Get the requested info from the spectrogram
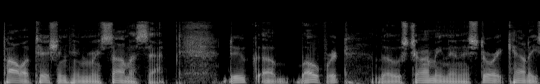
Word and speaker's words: Beaufort: Located on Port Royal Island in the heart of the Sea Islands that stretch from Jacksonville to Charleston, Beaufort, pronounced Beaufort, is the county seat of Beaufort County and is known for its lush low country landscape, antebellum architecture, and genteel southern hospitality.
